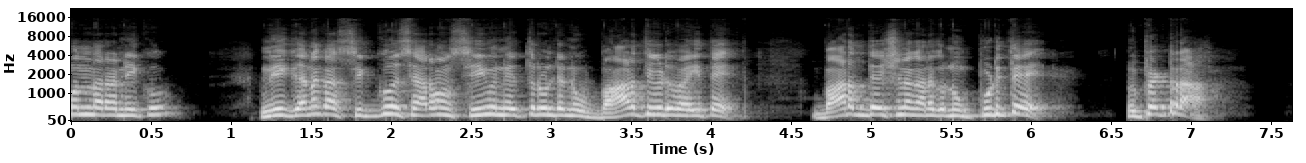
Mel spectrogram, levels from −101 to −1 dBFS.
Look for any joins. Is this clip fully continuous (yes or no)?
yes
